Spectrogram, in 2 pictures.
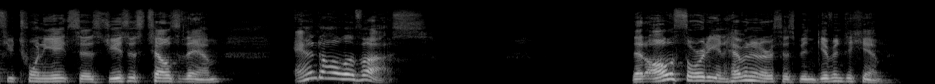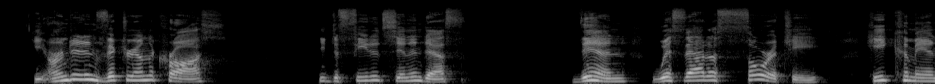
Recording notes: Sermon delivered at Trinity Community Church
